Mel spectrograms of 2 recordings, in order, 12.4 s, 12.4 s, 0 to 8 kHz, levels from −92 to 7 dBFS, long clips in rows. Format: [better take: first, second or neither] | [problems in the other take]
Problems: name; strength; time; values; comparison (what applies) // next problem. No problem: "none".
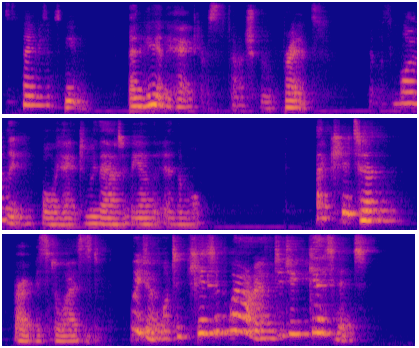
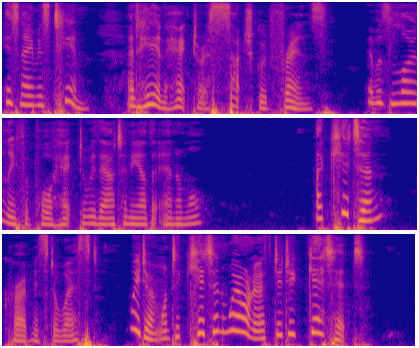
second | noise reduction (neural mask model DeepFilterNet 3)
